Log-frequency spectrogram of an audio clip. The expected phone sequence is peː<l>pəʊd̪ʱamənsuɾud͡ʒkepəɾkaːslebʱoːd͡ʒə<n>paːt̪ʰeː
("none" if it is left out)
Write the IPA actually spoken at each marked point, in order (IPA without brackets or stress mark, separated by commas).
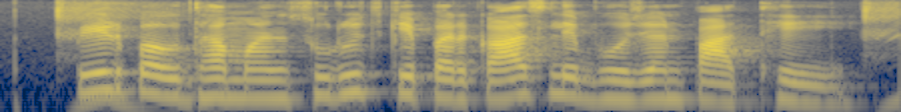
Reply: ɽ, n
